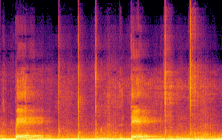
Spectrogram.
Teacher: un obstáculo total a la salida del aire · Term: oclusivos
